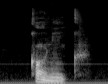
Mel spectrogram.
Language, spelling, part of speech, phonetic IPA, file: Polish, konik, noun, [ˈkɔ̃ɲik], Pl-konik.ogg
